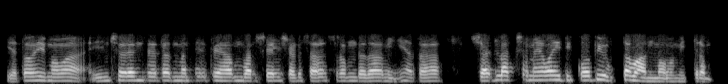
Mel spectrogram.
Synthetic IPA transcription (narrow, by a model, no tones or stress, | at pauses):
jɐt̪oːɦimɐʋɐinʃuɾensɐt̪ɐd̪mɐd̪ʱjɐt̪iɦɐmʋɐɾʂeːʃɐɖsɐɦɐsɾɐmd̪ɐd̪aːmiɐt̪ɐɦɐ | ʃɐɖlɐkʂɐmeːʋɐit̪ikoːp̬iuk̚t̪ɐʋaːnmɐʋɐmit̪ɾɐm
